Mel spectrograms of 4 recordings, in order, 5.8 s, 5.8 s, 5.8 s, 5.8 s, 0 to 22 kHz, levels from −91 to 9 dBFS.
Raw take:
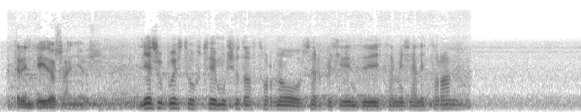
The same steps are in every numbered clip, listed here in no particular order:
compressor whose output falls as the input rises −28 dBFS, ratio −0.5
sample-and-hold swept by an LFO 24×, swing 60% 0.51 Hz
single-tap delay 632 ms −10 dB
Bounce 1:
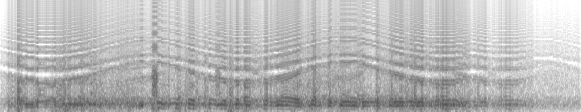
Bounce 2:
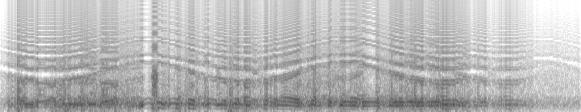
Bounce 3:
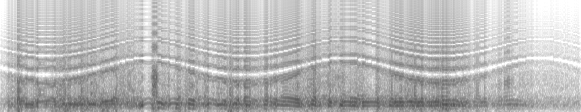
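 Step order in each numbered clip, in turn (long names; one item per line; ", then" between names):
compressor whose output falls as the input rises, then sample-and-hold swept by an LFO, then single-tap delay
sample-and-hold swept by an LFO, then single-tap delay, then compressor whose output falls as the input rises
single-tap delay, then compressor whose output falls as the input rises, then sample-and-hold swept by an LFO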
